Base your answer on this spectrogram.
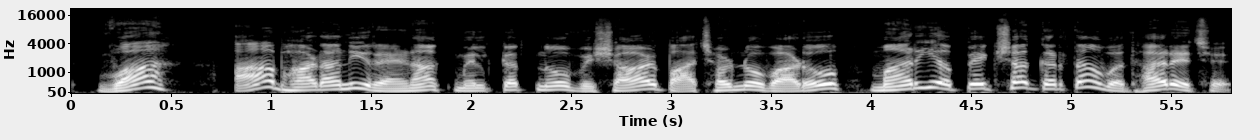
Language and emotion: Gujarati, surprised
